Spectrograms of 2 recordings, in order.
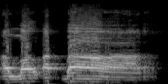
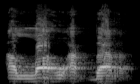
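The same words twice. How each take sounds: First: The final syllable is drawn out long. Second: The final syllable is kept short. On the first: The speaker calls it wrong. "Kemudian barnya jangan panjang" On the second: The speaker calls it right. "Perhatikan lafaz takbirnya jangan sampai salah"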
